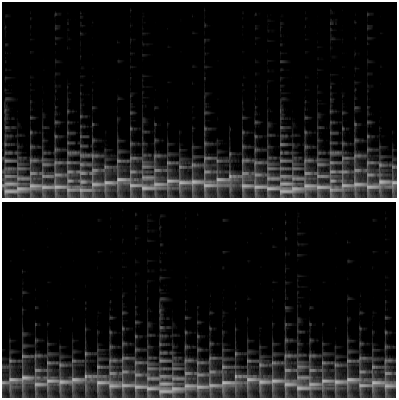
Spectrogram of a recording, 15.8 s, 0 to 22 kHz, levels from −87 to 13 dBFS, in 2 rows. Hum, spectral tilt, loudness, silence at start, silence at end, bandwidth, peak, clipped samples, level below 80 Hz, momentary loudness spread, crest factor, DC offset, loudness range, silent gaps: none; 0 dB/octave; -23 LUFS; 0 s; 0 s; 20 kHz; -10 dBFS; under 0.1%; -70 dBFS; 4 LU; 14 dB; under 0.1%; 1 LU; none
